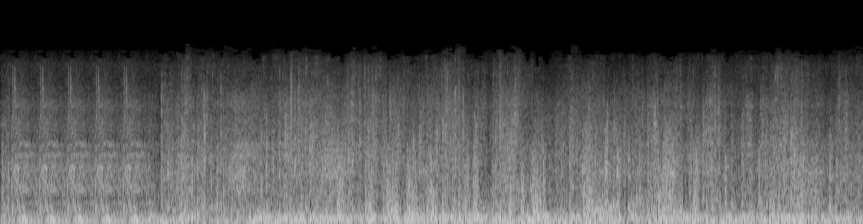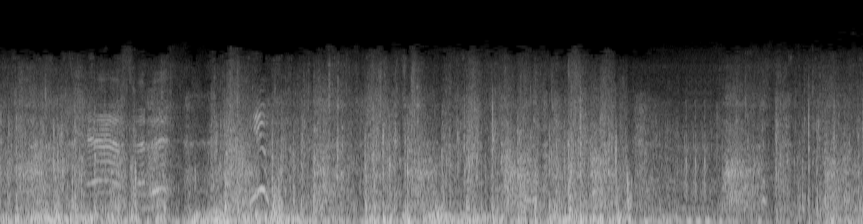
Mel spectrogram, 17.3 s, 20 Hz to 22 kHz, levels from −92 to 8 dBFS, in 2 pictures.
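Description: Repeated frames from 0.35 to 1.47 s: a block of about 279 ms, which fits a run of six compressed frames, plays four extra times, so the audio stutters and gains about 1.1 s. Again at 15.54 to 15.72 s, a 93 ms block repeats twice more.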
